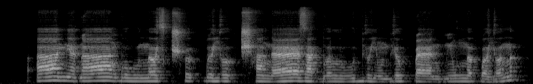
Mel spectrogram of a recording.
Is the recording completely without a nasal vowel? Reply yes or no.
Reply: no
